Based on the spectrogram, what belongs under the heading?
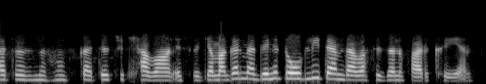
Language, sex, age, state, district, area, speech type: Kashmiri, female, 45-60, Jammu and Kashmir, Srinagar, urban, conversation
